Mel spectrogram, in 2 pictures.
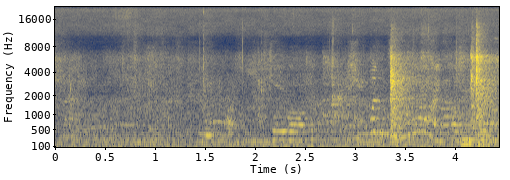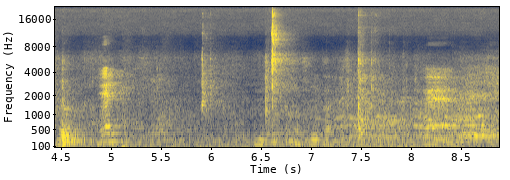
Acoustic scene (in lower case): crowded indoor space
